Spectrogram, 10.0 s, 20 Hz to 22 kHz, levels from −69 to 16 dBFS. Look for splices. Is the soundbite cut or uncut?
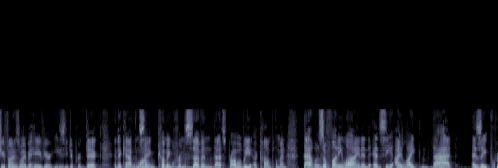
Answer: uncut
